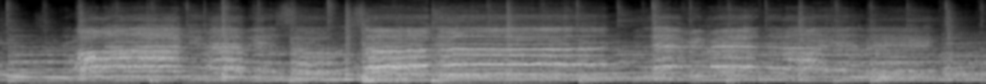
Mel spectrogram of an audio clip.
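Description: Church choir singing a gospel song with acoustic guitar and piano accompaniment, swelling into long held notes about halfway through.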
